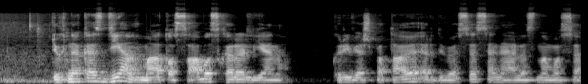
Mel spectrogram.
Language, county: Lithuanian, Klaipėda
